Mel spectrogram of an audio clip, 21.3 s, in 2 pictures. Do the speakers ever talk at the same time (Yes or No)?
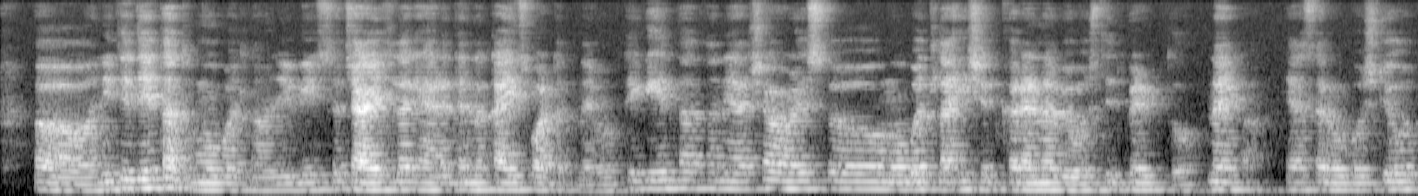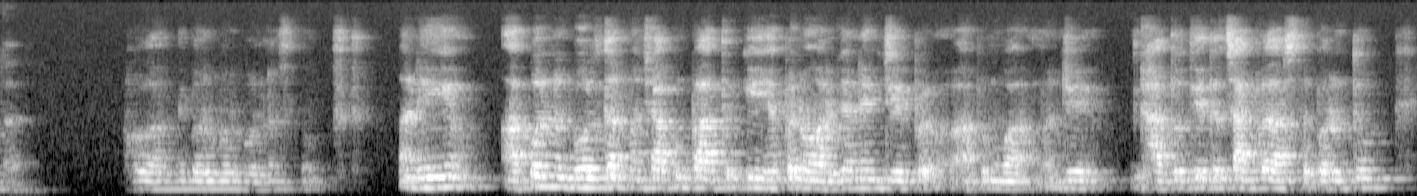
No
